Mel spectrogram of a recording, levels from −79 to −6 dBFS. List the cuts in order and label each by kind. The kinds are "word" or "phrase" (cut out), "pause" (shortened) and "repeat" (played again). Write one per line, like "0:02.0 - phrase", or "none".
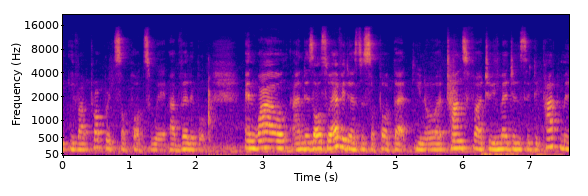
0:03.4 - word

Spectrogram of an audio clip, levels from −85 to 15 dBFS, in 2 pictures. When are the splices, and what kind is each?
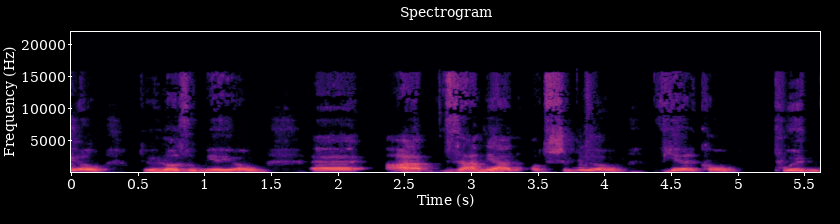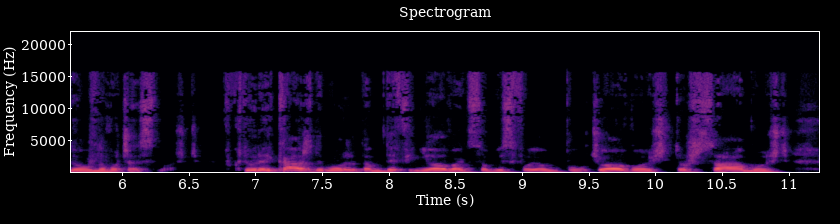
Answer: none

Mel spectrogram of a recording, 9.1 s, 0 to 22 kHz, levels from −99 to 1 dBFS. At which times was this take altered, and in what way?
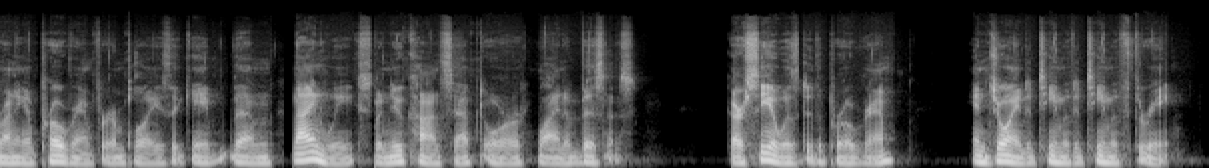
0:02.1 - pause
0:02.8 - word
0:06.0 - word
0:08.0 - repeat

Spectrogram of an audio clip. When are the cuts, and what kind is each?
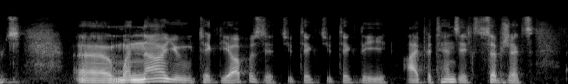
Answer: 0:03.2 - repeat
0:04.7 - word

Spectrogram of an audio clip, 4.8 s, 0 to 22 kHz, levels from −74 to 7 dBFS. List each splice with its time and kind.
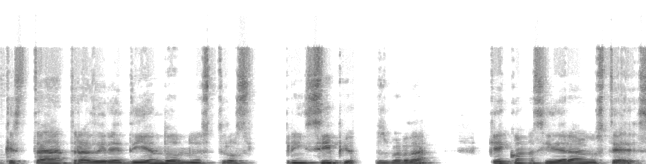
none

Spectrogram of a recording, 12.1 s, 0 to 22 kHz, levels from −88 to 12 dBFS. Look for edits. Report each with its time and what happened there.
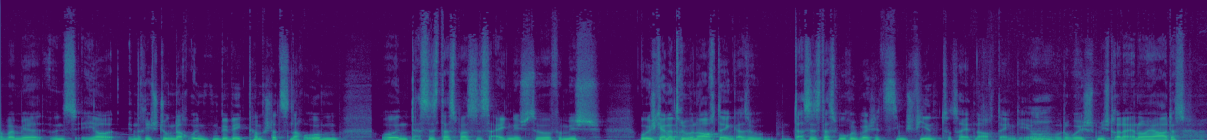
0:03.7 - pause
0:07.8 - pause

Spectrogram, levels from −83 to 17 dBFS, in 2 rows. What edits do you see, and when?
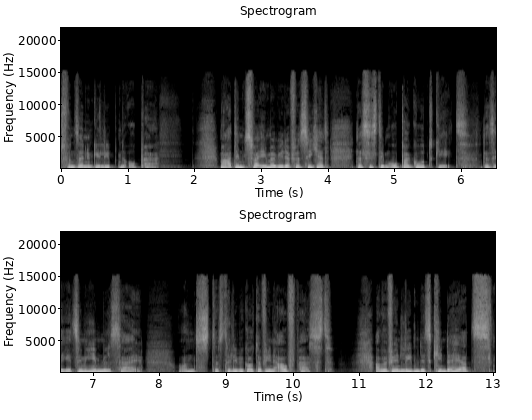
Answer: none

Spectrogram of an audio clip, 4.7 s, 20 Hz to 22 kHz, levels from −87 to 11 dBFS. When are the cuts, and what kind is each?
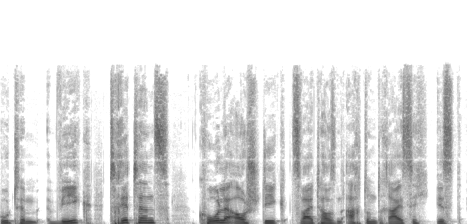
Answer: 0:01.0 - pause

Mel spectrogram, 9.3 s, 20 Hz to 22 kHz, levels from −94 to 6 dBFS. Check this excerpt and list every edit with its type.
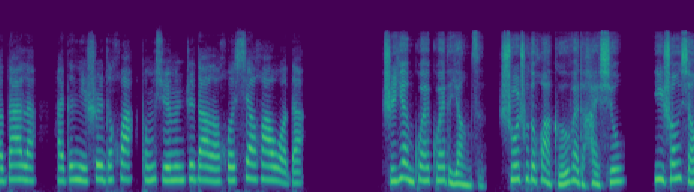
0:01.8 - pause
0:06.6 - pause

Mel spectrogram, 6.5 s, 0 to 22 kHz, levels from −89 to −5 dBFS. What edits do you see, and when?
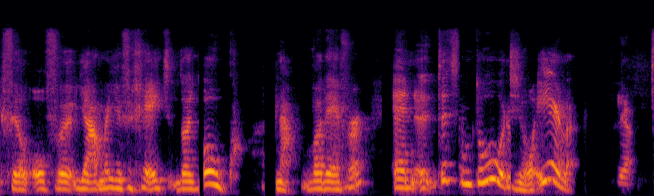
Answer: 0:02.0 - word
0:02.6 - word
0:03.8 - pause
0:04.6 - phrase
0:05.1 - phrase

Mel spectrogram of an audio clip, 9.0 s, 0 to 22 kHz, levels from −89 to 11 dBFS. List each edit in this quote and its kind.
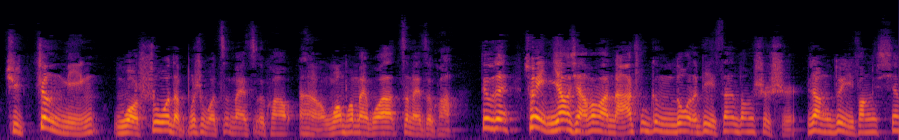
0:05.2 - pause

